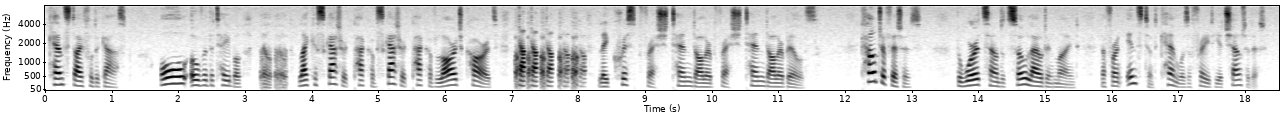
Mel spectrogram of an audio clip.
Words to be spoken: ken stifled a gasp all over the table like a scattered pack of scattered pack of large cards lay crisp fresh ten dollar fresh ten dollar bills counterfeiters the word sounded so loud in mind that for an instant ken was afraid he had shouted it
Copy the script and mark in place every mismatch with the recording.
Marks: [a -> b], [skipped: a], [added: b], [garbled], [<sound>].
ken stifled a gasp all over the table [laugh] like a scattered pack of scattered pack of large cards [laugh] lay crisp fresh ten dollar fresh ten dollar bills counterfeiters the word sounded so loud in mind that for an instant ken was afraid he had shouted it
